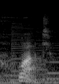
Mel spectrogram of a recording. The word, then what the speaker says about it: hwæt: The word what in English used to be pronounced what, starting with a voiceless velar fricative.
